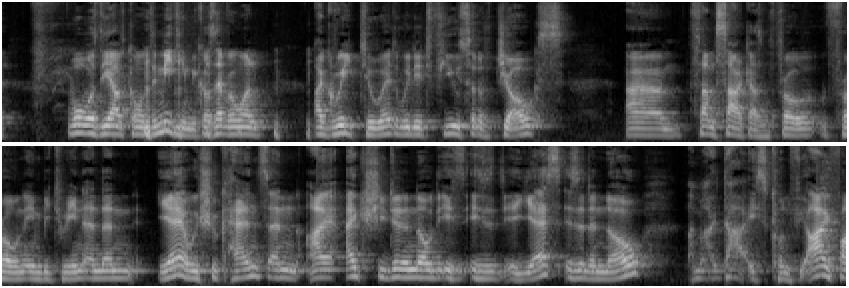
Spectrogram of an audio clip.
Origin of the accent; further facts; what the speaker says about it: Poland; So I'm from Poland, right?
